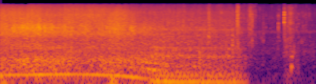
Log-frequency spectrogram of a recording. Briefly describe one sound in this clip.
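A boat motor drones loudly, then cuts off.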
